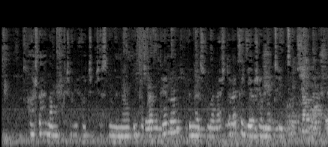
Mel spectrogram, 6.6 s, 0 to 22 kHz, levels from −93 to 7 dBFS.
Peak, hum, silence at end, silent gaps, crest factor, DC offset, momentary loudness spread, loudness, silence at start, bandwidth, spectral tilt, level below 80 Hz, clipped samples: -12 dBFS; none; 0 s; none; 16 dB; under 0.1%; 13 LU; -29 LUFS; 0.05 s; 11.5 kHz; -5.5 dB/octave; -50 dBFS; under 0.1%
